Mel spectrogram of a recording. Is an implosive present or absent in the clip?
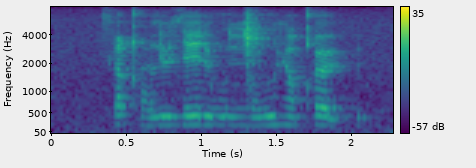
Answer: absent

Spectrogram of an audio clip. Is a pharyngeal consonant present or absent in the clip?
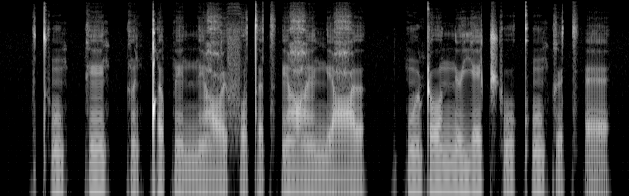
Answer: present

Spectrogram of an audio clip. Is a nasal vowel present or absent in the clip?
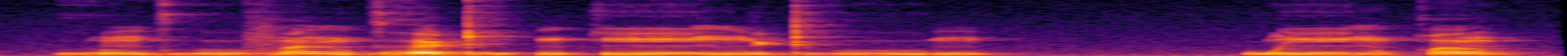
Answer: present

